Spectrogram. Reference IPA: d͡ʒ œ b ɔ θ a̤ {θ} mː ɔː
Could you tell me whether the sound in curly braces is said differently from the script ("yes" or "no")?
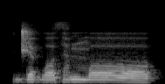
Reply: yes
